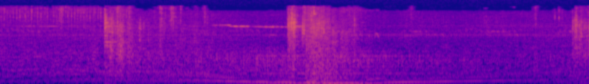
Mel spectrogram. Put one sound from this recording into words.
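A car engine approaches and passes close by.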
